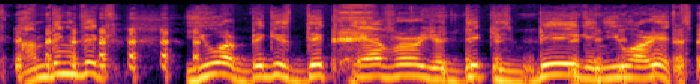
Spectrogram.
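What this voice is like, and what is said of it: Put-on Russian accent. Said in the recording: “I can do a Russian accent.”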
